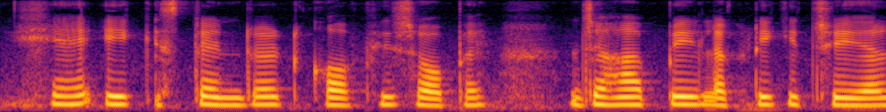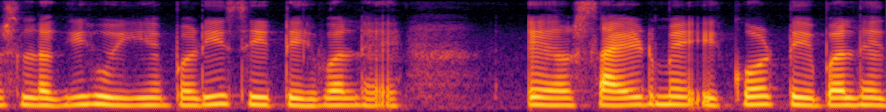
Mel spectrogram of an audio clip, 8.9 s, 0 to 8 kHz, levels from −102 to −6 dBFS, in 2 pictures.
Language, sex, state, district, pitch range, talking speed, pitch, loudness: Hindi, female, Goa, North and South Goa, 195-215 Hz, 170 wpm, 200 Hz, -20 LUFS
